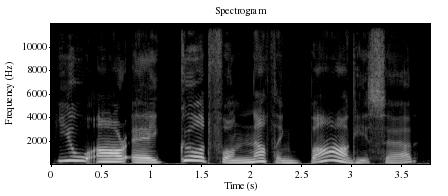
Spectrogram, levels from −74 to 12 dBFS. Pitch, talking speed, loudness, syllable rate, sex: 230 Hz, 140 wpm, -15 LUFS, 3.3 syllables/s, female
